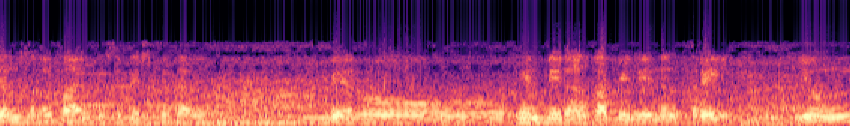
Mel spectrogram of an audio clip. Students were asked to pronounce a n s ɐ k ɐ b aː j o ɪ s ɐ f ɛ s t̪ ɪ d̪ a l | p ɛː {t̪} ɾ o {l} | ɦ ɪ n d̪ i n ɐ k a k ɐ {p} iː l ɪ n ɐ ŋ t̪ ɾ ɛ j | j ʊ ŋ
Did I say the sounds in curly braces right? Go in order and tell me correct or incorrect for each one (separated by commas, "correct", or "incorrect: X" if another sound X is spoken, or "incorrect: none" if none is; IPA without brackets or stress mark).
incorrect: none, incorrect: none, incorrect: b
